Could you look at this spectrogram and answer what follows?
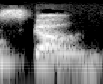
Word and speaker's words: scone: weird i don't know i think it rhymes with like gone like we call we call scones i've never heard scone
